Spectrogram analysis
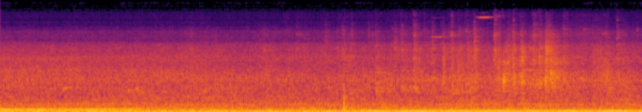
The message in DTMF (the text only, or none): none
